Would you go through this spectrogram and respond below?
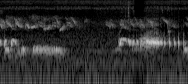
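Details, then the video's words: Zebra dove cooing played to lure other zebra doves into replying: a soft, low rolling coo, a pause, then a louder stuttered coo phrase, while thin high chirps from another small bird run above. "Suara Besar Merdu ampuh untuk pancingan burung perkutut"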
